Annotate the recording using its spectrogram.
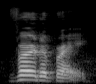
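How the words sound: American accent, with the t sounding like r. "Eu tenho um sotaque bem americano, né? ... esse T sai um pouquinho com som de R"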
